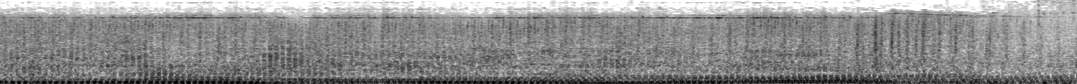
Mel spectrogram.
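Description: Helicopter rotors drone loudly and steadily.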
